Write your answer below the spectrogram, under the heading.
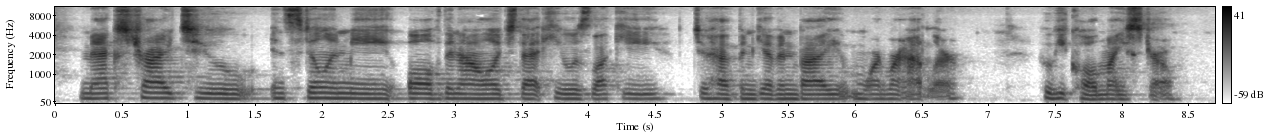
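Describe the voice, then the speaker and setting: In a very clean recording with a silent background, a woman with a New York accent speaks at a fairly low pitch and moderate pace, her intonation monotone and flat and her loudness very even. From New York, Eastern Long Island. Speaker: conference speaker. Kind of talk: memorial tribute.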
